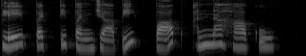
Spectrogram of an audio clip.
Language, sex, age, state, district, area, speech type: Kannada, female, 30-45, Karnataka, Chikkaballapur, rural, read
